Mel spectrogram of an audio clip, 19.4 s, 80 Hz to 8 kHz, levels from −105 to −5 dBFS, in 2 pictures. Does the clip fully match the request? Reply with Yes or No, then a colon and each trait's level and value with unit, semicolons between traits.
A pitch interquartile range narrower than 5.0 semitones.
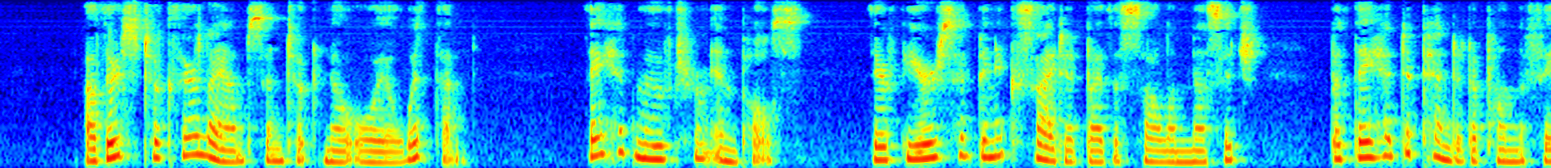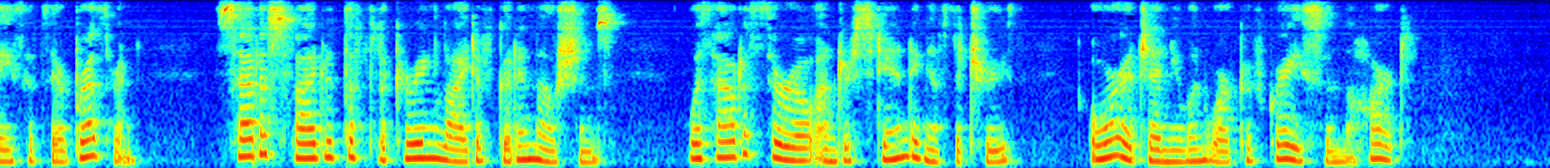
Yes: average, 4.6 semitones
